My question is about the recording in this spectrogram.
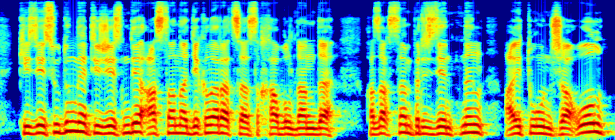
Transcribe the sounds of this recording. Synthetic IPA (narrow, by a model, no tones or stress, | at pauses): kʲʰe̞zd̪e̞sud̪ɪŋnæt̪ijʒe̞sɪnd̪e̞ʔɑst̪ɑnɑd̪ʲe̞klˠaɾat̪sɨjasəqʰɑbəlˠd̪ɑnd̪ə | qʰɑzɑqst̪ɑnpɾʲe̞zijd̪ʲe̞nt̪ɪnɪŋɑjt̪uənʃɑwo̞lˠ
